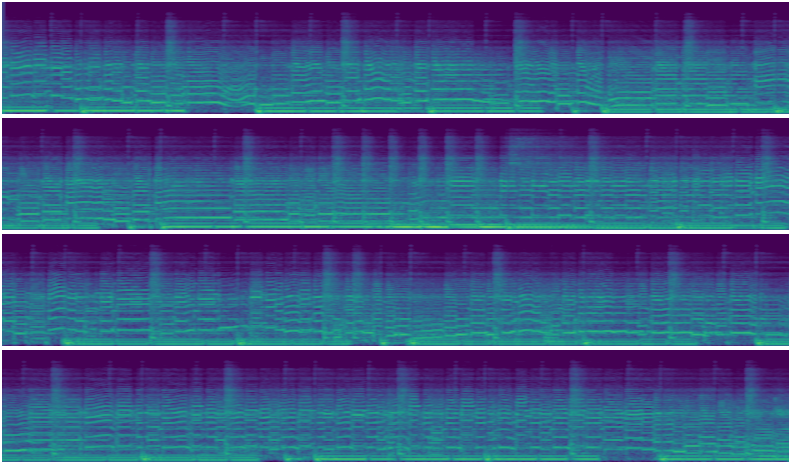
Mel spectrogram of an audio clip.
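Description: Slow-blues electric guitar solo on a Telecaster-style guitar, with single-note lines and string bends that bend the pitch up and back down. A steady bass line runs underneath.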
